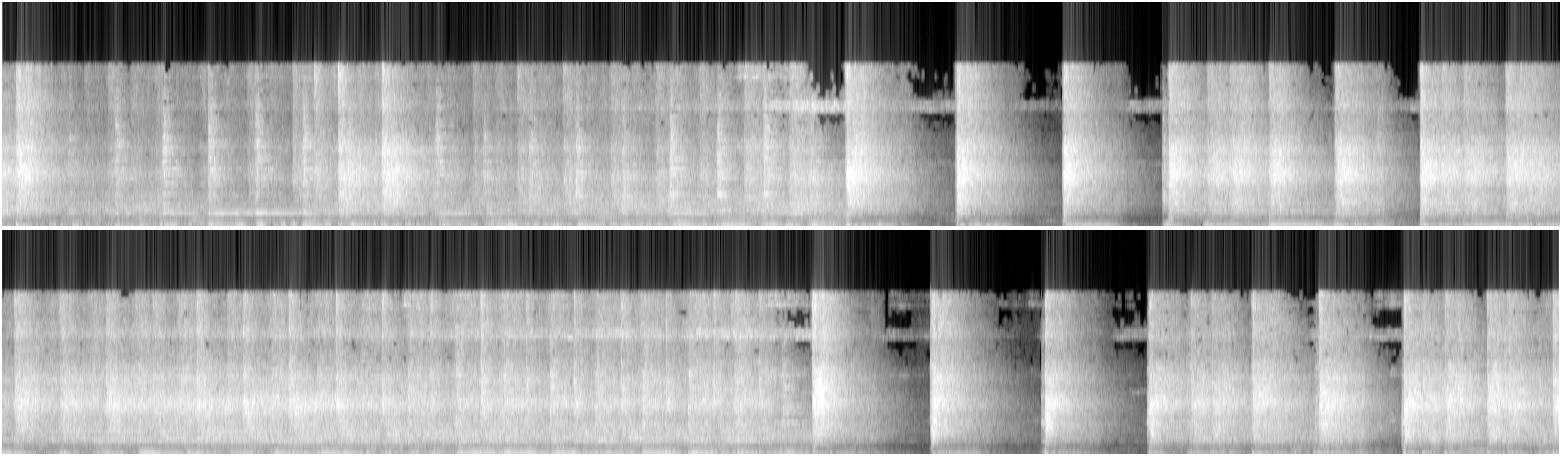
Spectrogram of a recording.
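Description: Chinese drum and cymbal ensemble playing the accompaniment for a qilin dance: fast, continuous drumming and cymbal crashes with a steady ringing tone underneath. Twice the roll breaks into a few separate, heavy accented strikes, about ten seconds in and again around twenty-five seconds.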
